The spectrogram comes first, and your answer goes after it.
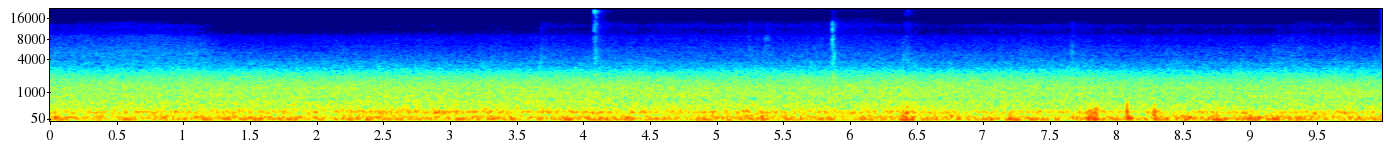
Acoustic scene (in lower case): street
